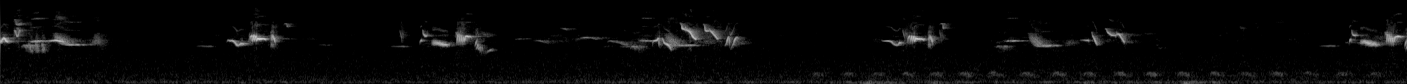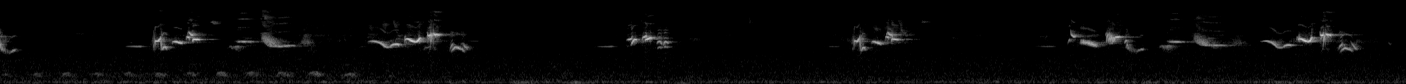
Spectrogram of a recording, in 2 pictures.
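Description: Birds chirping and singing: short, high chirping phrases repeating every second or two with brief silences between.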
